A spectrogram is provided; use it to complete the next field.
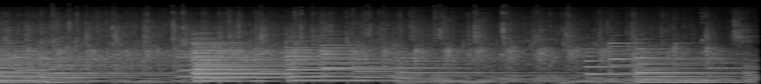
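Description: crowd, audience clapping hands

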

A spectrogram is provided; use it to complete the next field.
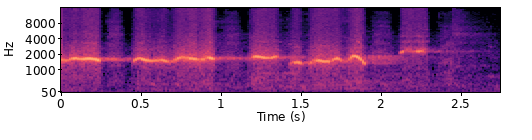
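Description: human body sound, person whistling a tune

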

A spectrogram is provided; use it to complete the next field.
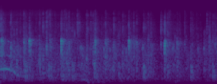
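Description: crowd, round of applause

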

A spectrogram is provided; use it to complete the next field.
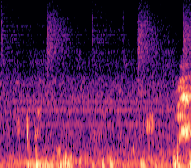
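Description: animal, small dog barking

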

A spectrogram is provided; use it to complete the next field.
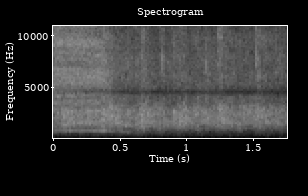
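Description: crowd, audience applause and cheering

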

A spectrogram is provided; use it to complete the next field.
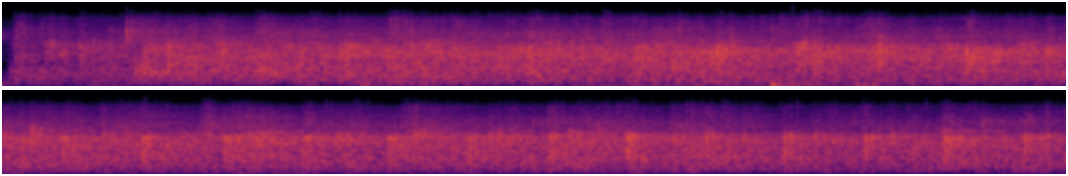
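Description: crowd, big round of applause

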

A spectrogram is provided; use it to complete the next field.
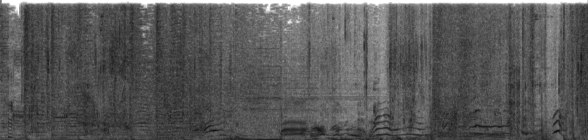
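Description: animal, large dog barking

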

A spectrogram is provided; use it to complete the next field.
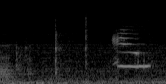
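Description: animal, cat meowing

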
